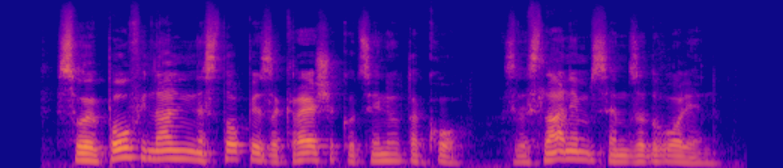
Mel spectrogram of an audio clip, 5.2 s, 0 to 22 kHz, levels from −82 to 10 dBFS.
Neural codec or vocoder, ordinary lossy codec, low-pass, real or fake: vocoder, 44.1 kHz, 128 mel bands, Pupu-Vocoder; none; none; fake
